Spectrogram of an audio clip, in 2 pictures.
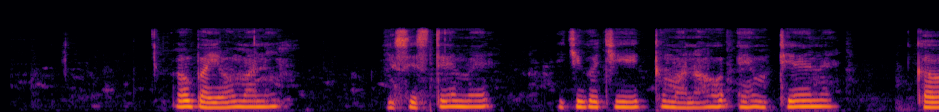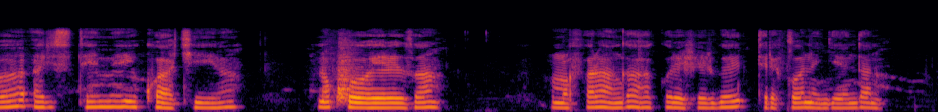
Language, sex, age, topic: Kinyarwanda, female, 25-35, finance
